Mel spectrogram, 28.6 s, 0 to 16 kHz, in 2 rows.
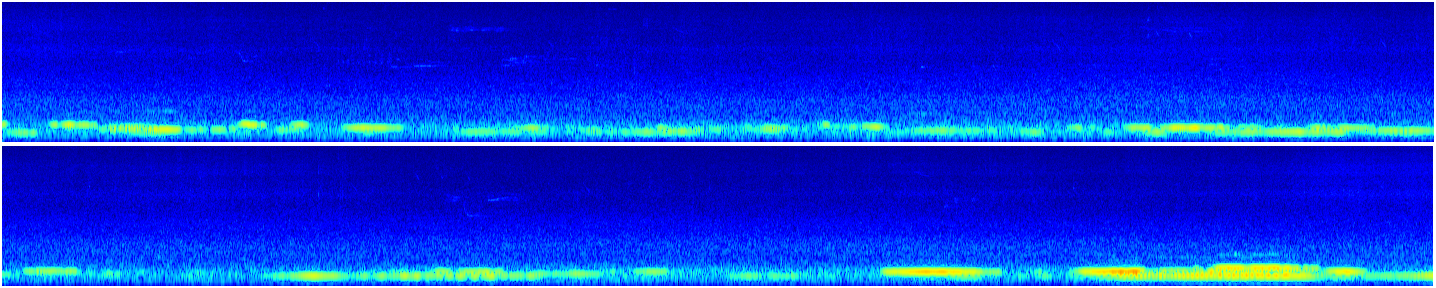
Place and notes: Spark Bridge - Bamboo Wind Flutes
Five 10' high home-made bamboo wind flutes standing vertically in a circle of about 2m diameter. Four thick and one thinner bamboo flute. The wind was rising during the afternoon, a precursor to storm Ciara. The higher pitched notes come from the thinner bamboo. If you would like to commission a set of these wind flutes, then please get in touch.
(SDMixpre10 + 2 spaced DPA4060)
England, United Kingdom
